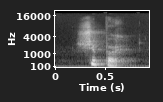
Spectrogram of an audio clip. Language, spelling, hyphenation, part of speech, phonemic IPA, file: Dutch, super, su‧per, adverb / adjective, /ˈsy.pər/, Nl-super.ogg
- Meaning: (adverb) very, extremely, super; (adjective) great, super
